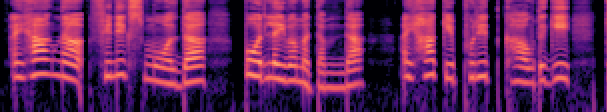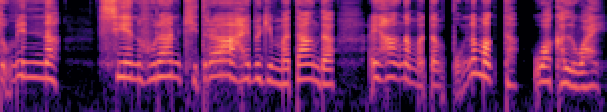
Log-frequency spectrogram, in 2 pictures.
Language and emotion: Manipuri, fearful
